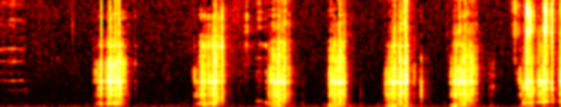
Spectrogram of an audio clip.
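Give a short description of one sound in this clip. A young woman chews crunchy food close to a microphone, with loud crisp pops.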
